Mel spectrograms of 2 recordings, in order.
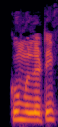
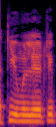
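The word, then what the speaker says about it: cumulative: মানে কুমুলেটিভ frequency. ওকে বা কিমুলেটিভ তুমি যেটাই বল একচুয়াল উচ্চারণ হচ্ছে কুমুলেটিভ ফ্রিকোয়েন্সি।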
